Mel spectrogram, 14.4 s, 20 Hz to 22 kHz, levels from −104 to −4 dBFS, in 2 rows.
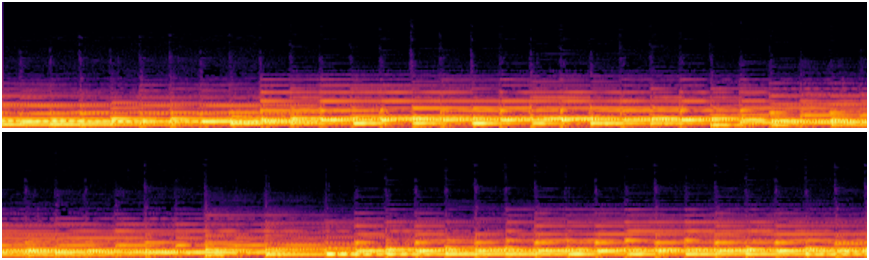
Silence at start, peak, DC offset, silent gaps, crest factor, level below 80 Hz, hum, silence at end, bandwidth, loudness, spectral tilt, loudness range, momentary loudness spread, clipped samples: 0 s; -2 dBFS; under 0.1%; none; 12 dB; -50 dBFS; none; 0 s; 1.8 kHz; -16 LUFS; -16.5 dB/octave; 1 LU; 3 LU; under 0.1%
